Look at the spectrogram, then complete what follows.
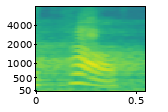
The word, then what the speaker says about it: half: keeping you in mind the letters in this word al is silent we can't pronunciate it okay at half past two okay so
